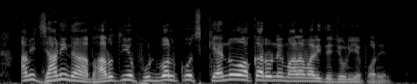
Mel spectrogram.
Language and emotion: Bengali, disgusted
